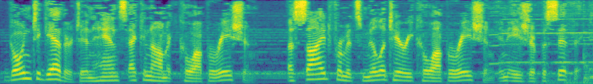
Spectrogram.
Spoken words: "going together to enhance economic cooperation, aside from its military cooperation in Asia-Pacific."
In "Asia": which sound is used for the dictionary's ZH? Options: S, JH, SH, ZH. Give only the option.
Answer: ZH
